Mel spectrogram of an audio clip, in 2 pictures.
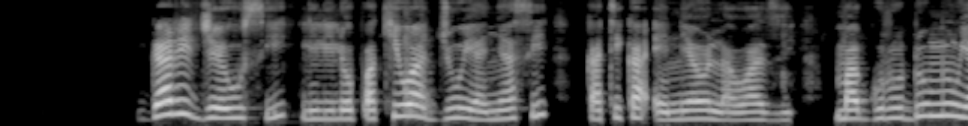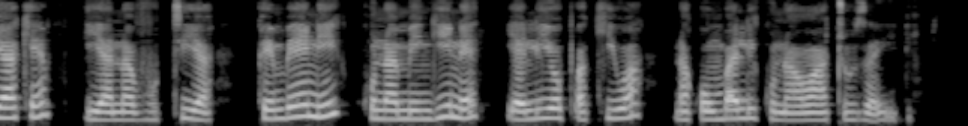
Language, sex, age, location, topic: Swahili, female, 25-35, Mombasa, finance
